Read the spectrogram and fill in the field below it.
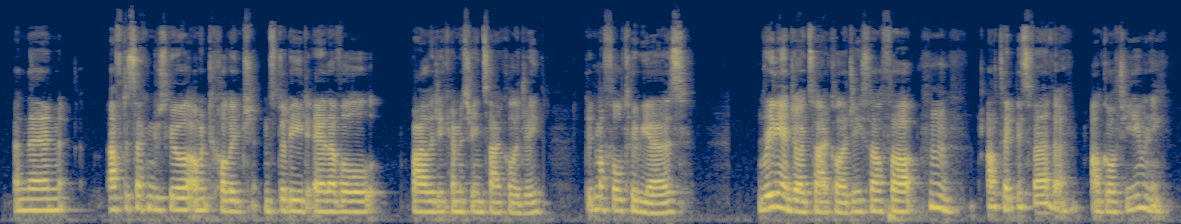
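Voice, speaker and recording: A man with a Teesside accent speaks at a very fast pace with fairly even intonation. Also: fairly high pitch for a man. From northeast England, Teesside. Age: 20s. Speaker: makeup artist and drag performer. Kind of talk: casual vlog chat.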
